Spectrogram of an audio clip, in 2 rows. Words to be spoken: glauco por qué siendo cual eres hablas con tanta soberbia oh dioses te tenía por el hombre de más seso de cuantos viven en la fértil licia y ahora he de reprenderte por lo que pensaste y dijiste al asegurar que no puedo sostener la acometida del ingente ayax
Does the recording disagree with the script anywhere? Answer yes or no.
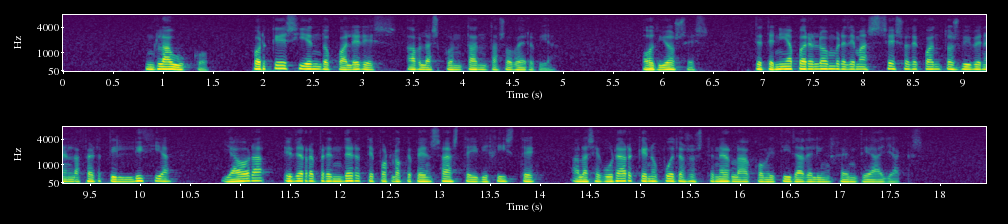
no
